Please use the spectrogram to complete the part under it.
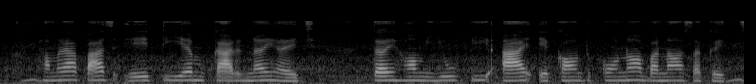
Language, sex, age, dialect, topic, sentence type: Maithili, female, 25-30, Southern/Standard, banking, question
